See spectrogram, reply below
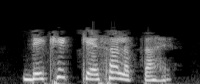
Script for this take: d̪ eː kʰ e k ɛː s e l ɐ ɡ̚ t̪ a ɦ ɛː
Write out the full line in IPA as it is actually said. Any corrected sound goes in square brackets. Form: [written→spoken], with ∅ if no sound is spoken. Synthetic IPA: d̪ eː kʰ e k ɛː s [e→a] l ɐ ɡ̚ t̪ a ɦ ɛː

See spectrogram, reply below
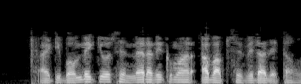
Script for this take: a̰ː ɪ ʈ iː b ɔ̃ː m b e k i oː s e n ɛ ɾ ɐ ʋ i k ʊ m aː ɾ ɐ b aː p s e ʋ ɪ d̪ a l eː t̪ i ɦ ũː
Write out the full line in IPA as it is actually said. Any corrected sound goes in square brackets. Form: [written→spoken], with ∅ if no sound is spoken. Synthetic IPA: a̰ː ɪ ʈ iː b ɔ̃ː m b e k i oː s e n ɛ ɾ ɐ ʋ i k ʊ m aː ɾ ɐ b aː p s e ʋ ɪ d̪ a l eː t̪ [i→a] ɦ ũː

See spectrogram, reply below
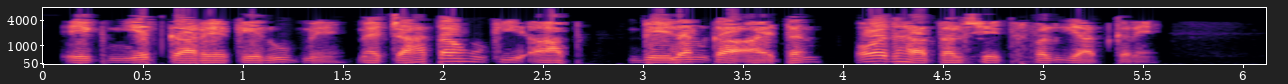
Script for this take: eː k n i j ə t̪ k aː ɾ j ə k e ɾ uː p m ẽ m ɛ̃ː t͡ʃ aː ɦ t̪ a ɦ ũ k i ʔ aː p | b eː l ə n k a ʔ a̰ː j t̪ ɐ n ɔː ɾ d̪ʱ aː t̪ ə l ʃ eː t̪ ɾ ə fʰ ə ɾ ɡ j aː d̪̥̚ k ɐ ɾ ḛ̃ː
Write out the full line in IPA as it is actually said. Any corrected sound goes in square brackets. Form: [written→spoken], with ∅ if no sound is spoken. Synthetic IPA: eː k n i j ə t̪ k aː ɾ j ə k e ɾ uː p m ẽ m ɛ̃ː t͡ʃ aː ɦ t̪ a ɦ ũ k i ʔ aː p | b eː l ə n k a ʔ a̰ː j t̪ [ɐ→ə] n ɔː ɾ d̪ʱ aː t̪ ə l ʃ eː t̪ ɾ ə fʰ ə [ɾ→l] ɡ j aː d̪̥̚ k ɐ ɾ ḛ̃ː

